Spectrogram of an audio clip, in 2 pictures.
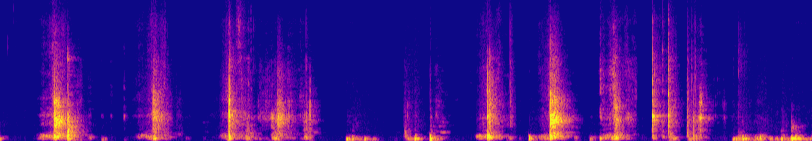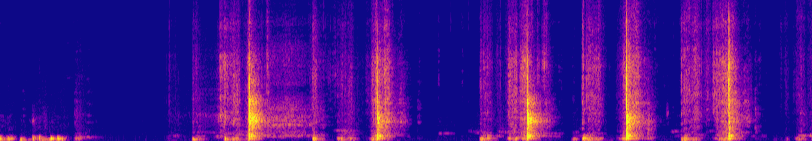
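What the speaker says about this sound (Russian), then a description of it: "Режем лук." An onion is chopped with a knife on a board, giving sharp, close knocks in irregular bursts, some quick runs of rapid taps, with short pauses and no talking.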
